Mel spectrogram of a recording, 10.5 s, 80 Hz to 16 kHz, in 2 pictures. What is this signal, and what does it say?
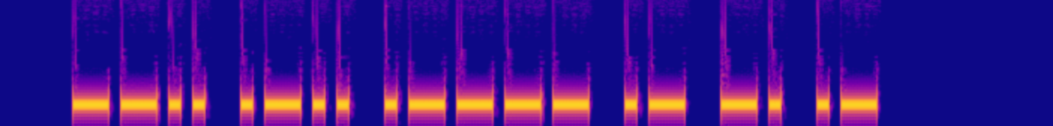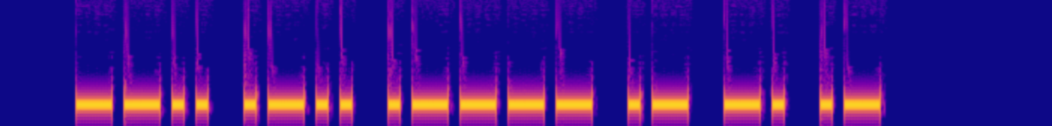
Morse code, heard as a keyed tone, about 20 wpm, 700 Hz. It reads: ZL1ANA ZL1ANA
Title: DXCC-100 Call Signs - 6 Characters - Repeated 3x - 20wpm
